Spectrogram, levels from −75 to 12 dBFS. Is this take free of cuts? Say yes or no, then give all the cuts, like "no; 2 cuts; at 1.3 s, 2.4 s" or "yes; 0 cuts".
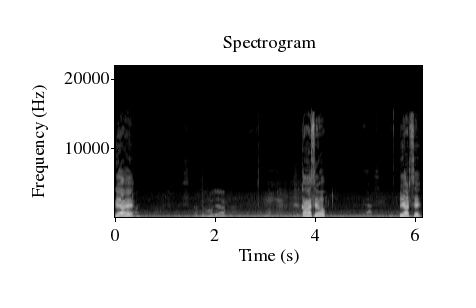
yes; 0 cuts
